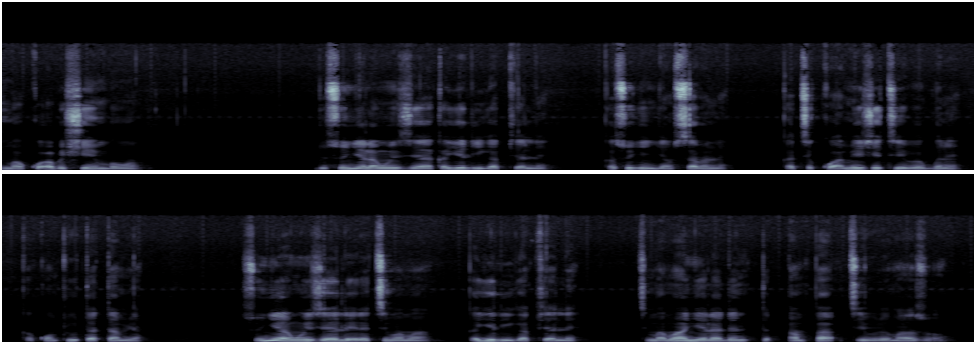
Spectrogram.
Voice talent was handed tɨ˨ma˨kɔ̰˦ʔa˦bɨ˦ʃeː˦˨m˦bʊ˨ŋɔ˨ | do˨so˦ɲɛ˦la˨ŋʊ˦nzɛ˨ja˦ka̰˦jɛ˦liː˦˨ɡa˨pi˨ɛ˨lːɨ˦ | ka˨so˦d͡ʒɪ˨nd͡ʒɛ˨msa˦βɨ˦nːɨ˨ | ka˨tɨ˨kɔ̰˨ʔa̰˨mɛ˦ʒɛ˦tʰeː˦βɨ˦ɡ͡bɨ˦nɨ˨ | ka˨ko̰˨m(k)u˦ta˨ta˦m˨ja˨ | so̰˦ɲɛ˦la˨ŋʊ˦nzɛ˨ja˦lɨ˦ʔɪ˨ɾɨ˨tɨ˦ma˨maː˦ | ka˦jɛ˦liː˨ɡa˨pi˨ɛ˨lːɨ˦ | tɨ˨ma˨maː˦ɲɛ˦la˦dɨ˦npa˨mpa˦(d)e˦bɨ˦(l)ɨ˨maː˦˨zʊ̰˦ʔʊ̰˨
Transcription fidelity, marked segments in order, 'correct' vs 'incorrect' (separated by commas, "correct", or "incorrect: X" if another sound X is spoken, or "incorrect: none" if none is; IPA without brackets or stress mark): incorrect: p, incorrect: t, incorrect: ɾ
